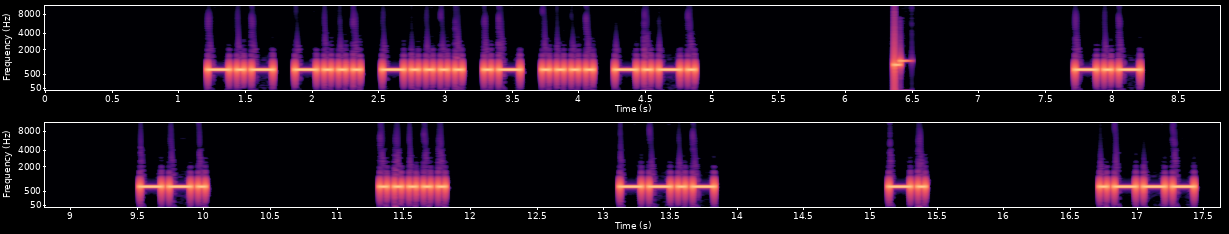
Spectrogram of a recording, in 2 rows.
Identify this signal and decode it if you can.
Morse code, heard as a keyed tone, about 22 wpm, spaced as for 9 wpm, 700 Hz. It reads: KB6AHC KG5QNJ
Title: USA Call Signs - 6 Characters - 8x Character Spacing - 22wpm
